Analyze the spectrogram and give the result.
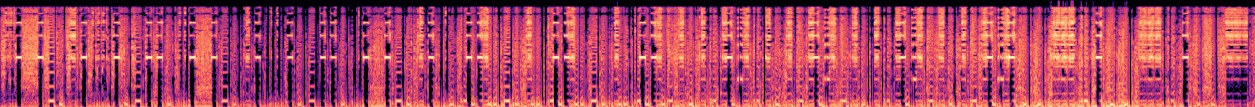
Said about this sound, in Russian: А вот, кстати, и матричный принтер мы можем услышать.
